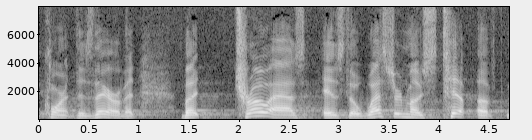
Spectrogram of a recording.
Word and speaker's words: Troas: He's going to tell us he's going to a place called, we pronounce it Troas, T R O A Z.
